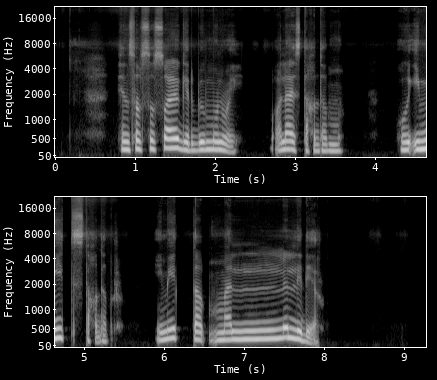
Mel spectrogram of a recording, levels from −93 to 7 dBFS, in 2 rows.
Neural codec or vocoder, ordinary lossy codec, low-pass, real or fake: none; none; none; real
